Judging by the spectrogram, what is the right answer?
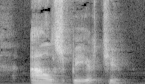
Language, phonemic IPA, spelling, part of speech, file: Dutch, /ˈalspercə/, aalspeertje, noun, Nl-aalspeertje.ogg
- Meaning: diminutive of aalspeer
